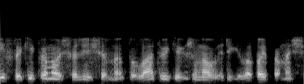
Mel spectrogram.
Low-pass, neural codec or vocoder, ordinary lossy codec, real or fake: 3.6 kHz; codec, 16 kHz, 4.8 kbps, FACodec; Opus, 24 kbps; fake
